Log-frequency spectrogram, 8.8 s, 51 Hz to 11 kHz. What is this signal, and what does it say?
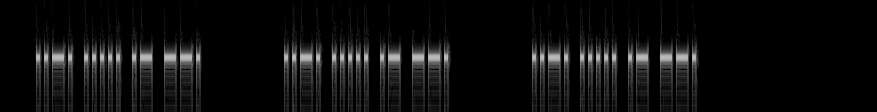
Morse code, heard as a keyed tone, about 32 wpm, 700 Hz. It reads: F5AG F5AG F5AG
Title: DXCC-100 Call Signs - 4 Characters - Repeated 3x - 30wpm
